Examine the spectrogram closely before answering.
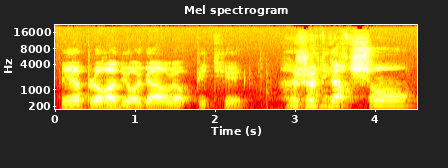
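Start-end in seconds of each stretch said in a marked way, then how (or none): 2.9-4.4 high, slow cry of surprise without extra volume; astonished exclamation. A narrator's reading. Gilles discovering the boy at the door, astonished. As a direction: exclaim it slowly, pitched up. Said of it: "s'écria monsieur Gilles".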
